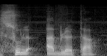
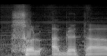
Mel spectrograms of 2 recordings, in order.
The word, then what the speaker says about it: Soul Ableta: en fait qui s'appelle Soul Ableta. Sol Ableta, ou ça dépend, on peut le prononcer de plusieurs façons.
